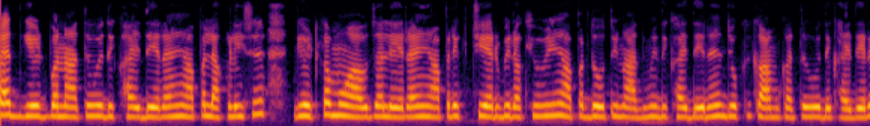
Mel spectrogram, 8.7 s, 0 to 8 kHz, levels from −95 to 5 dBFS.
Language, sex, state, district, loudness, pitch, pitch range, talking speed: Hindi, female, Chhattisgarh, Raipur, -16 LUFS, 240 Hz, 230-250 Hz, 295 wpm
